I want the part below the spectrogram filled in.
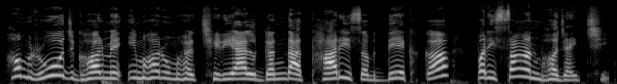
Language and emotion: Maithili, disgusted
